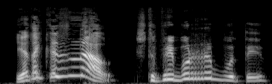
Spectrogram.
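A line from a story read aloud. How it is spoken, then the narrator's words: Exclaiming wizard. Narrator (Russian): воскликнул волшебник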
